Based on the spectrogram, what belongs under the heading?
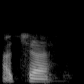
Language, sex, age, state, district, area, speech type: Urdu, male, 30-45, Bihar, Purnia, rural, conversation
